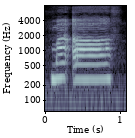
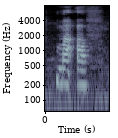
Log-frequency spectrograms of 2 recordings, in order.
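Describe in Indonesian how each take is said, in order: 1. Kata itu dipanjangkan. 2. Kata itu diucapkan dengan durasi normal. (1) "Durasinya panjang" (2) "Nadanya terlihat atau terdengar normal"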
